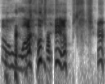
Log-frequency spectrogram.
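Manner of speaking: laughing, high and slow at a wild hamster; incredulous. Real, not acted. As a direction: savour the absurd words through a laugh.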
